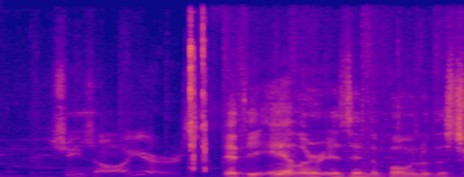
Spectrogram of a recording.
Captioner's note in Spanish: clic del mouse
